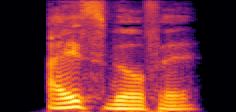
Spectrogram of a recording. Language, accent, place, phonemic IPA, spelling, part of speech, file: German, Germany, Berlin, /ˈaɪ̯svʏʁfl̩/, Eiswürfel, noun, De-Eiswürfel.ogg
- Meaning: ice cube (small piece of ice used for cooling drinks)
